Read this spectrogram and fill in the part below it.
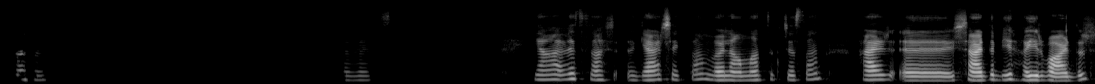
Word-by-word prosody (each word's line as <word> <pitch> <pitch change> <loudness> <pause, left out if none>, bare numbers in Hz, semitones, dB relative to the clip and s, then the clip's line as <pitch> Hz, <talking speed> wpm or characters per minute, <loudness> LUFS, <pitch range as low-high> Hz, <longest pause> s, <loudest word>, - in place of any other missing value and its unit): Hı 220 0 -16
hı. 205 - -30 3.0
Evet 195 0 -26 1.4
Ya, 225 0 -5
evet 255 +2 -6
saç 215 -4 -10
ııı, 205 - -16
gerçekten 220 +2 -2
böyle 200 0 -1
anlattıkça 205 +2 -6
sen 230 +5 -11 0.3
her, 220 +1 +3 0.2
eee, 180 -1 0
şerde 195 +2 +5
bir 230 +3 -2
hayır 205 0 +2
vardır 195 +4 +2
210 Hz, 95 wpm, -26 LUFS, 195-225 Hz, 3.0 s, şerde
